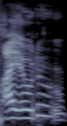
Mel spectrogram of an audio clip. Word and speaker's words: Scioto: Did I say that right? – Scioto River. – Scioto? – Scioto. – It's silent? – Yep, silent.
